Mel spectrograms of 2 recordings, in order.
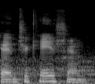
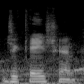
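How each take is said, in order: Both takes have the same delivery.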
